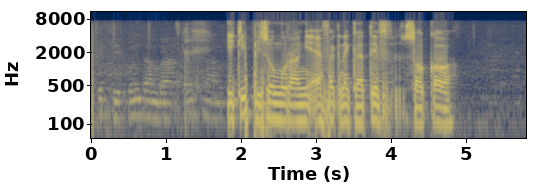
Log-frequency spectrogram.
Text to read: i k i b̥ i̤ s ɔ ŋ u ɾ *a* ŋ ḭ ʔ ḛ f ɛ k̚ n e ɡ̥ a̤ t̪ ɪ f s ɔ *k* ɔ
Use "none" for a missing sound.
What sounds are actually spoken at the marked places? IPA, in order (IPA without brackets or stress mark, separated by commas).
a, k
